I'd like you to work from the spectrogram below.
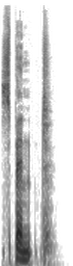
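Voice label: "spent", British English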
